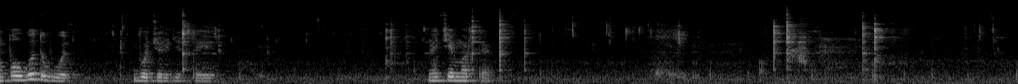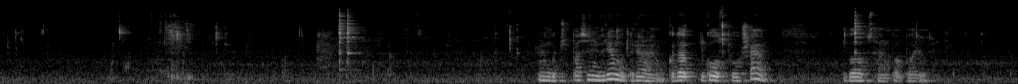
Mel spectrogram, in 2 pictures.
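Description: Spoons clink against bowls.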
